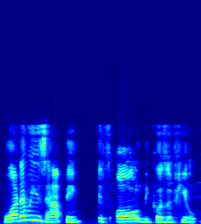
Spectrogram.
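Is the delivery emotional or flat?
emotional. It is said with strong emotion. The speaker calls it right. "मैं कर देता हूँ अभी"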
